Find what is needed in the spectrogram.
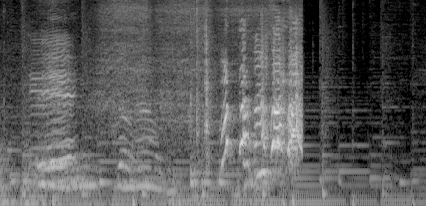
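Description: A group of children counting down aloud over background music, the final count shouted loudly and high-pitched. The voices cut off suddenly about three seconds in, leaving only the music.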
